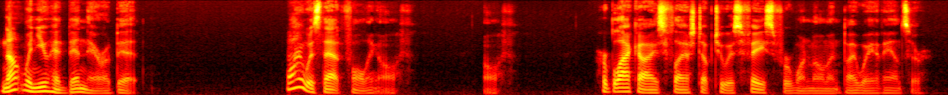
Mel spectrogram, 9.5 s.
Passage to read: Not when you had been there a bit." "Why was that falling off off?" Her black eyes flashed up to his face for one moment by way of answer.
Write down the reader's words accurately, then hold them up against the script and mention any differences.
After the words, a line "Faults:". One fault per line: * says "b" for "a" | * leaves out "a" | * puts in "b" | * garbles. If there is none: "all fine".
Not when you had been there a bit." "Why was that falling off off?" Her black eyes flashed up to his face for one moment by way of answer.
Faults:
all fine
